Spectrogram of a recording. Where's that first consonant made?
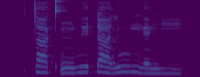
tongue tip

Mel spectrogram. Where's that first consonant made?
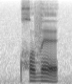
uvula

